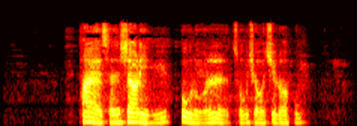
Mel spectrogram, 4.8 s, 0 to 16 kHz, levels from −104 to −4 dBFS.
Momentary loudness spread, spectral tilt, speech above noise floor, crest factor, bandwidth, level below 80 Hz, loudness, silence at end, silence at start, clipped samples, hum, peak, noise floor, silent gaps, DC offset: 14 LU; -5 dB/octave; 61 dB; 22 dB; 8.2 kHz; -60 dBFS; -21 LUFS; 0.75 s; 1.05 s; under 0.1%; none; -2 dBFS; -83 dBFS; none; under 0.1%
